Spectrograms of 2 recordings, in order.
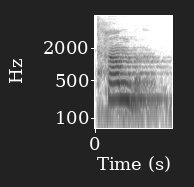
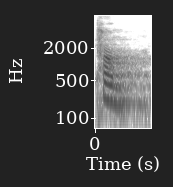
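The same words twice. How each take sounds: First: The word ends with a sounded B. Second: The word ends in M, B silent. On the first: The speaker calls it wrong. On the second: The speaker calls it right.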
